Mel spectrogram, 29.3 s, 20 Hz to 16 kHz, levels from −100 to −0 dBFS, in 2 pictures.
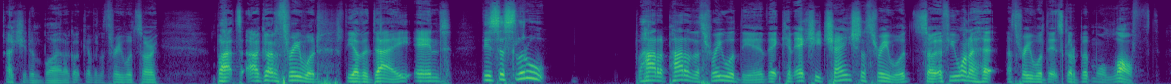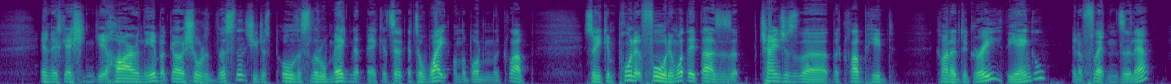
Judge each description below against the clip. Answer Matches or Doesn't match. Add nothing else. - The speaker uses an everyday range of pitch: Doesn't match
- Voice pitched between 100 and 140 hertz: Matches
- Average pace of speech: Doesn't match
